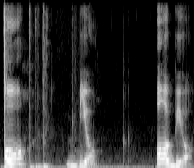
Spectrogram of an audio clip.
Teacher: A gente ignora que tem um B e um V, já que o som deles é igual, e a gente pronuncia uma vez só.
